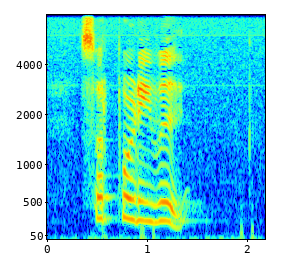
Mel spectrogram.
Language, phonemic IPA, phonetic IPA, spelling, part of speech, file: Tamil, /tʃorpoɻɪʋɯ/, [so̞rpo̞ɻɪʋɯ], சொற்பொழிவு, noun, Ta-சொற்பொழிவு.ogg
- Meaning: discourse, oration, speech, lecture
